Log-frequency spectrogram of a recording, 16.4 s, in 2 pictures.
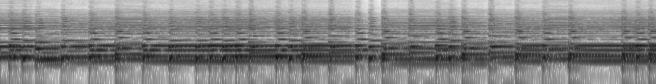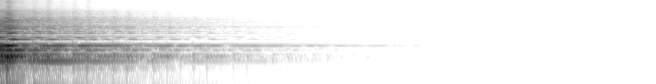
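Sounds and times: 
cello and strings dance music: 0:00.0 - 0:09.6.

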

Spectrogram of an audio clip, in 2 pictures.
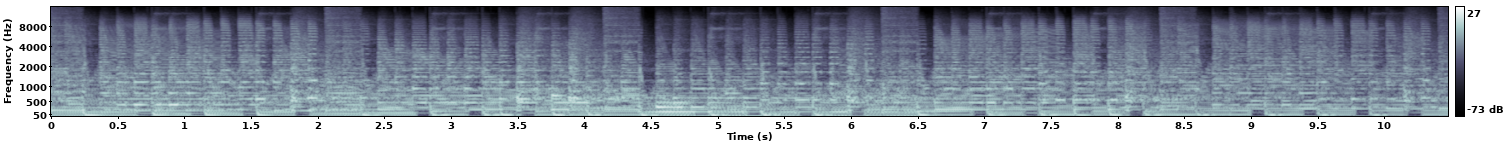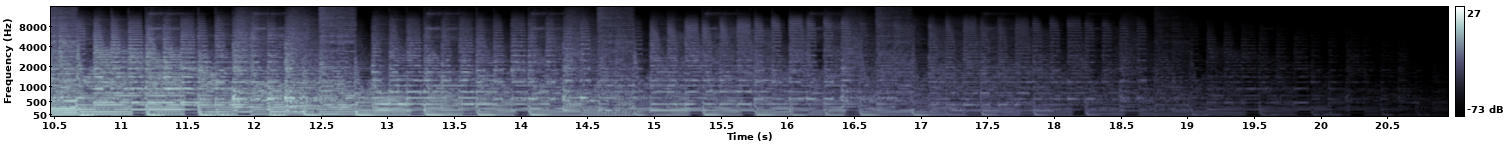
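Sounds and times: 
zero delay filter sweep: 0:00.0 - 0:15.8.

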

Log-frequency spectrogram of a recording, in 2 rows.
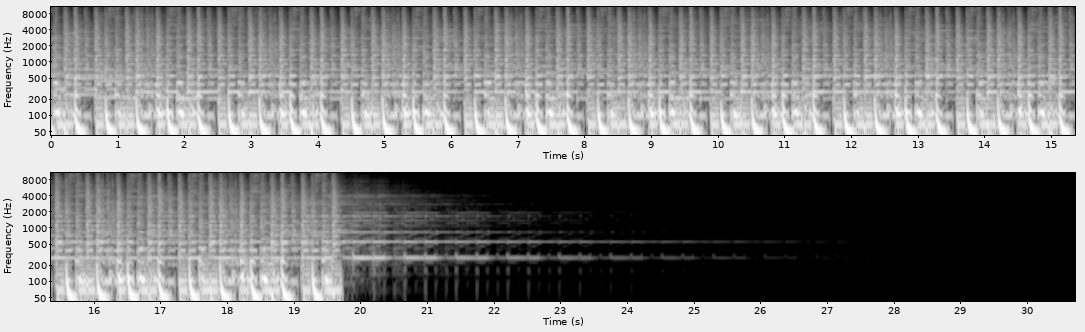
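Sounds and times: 
dhol drum: 0:00.0 - 0:19.8.

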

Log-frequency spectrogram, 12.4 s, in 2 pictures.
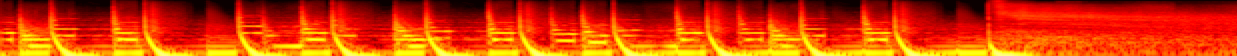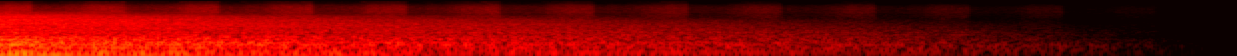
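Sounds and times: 
kick drums: 0:00.0 - 0:08.6.

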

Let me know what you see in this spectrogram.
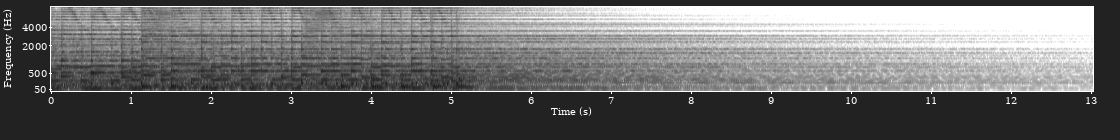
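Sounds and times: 
electric sitar: 0:00.0 - 0:07.3.

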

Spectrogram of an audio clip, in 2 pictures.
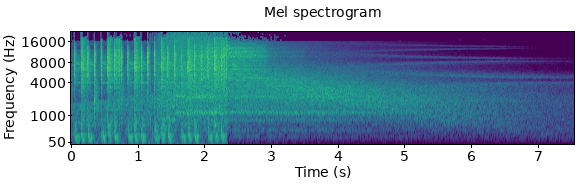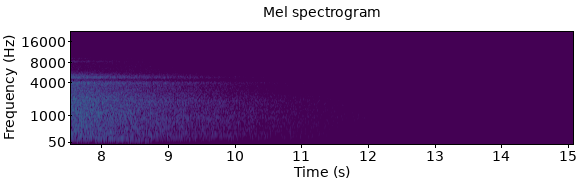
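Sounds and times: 
industrial techno: 0:00.0 - 0:05.6.

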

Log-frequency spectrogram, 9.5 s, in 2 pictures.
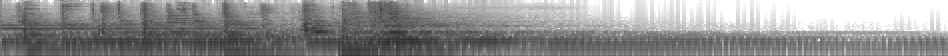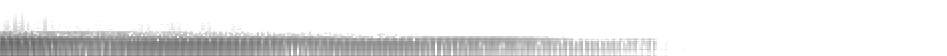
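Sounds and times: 
Arabic oud melody: 0:00.0 - 0:06.0.

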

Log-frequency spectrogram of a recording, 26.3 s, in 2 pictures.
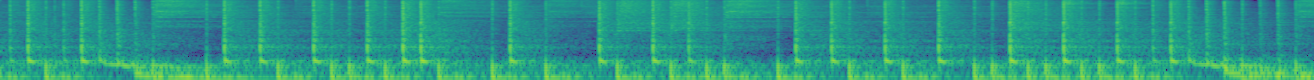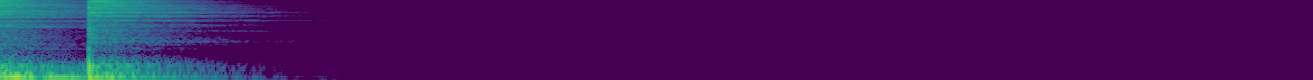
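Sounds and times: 
gospel drum beat: 0:00.0 - 0:15.0.

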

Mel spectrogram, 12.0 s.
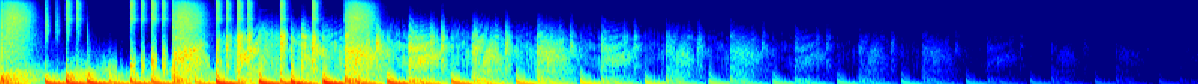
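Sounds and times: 
dubstep music: 0:00.0 - 0:05.7.

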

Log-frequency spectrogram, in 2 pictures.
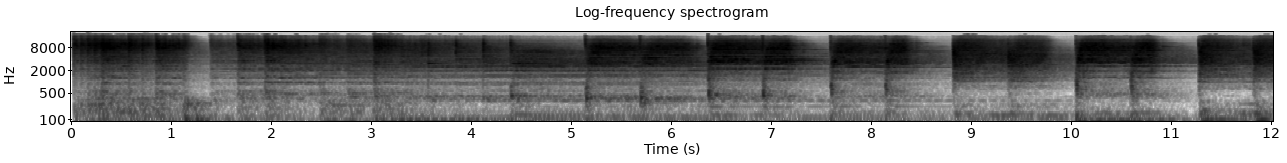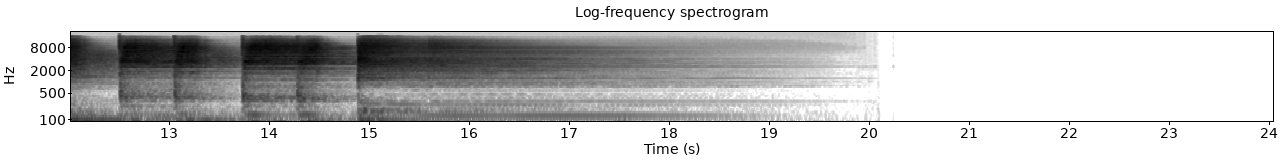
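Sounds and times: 
cymbals: 0:00.0 - 0:17.9.

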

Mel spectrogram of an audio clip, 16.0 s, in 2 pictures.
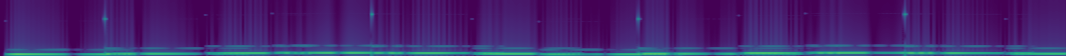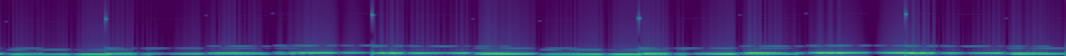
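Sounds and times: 
synth music: 0:00.1 - 0:15.9.

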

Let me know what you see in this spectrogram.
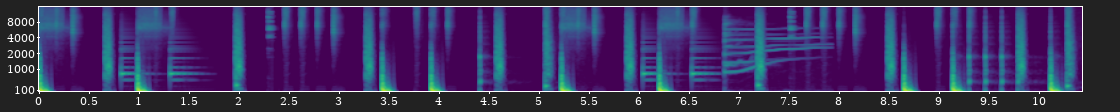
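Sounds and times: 
drums: 0:00.0 - 0:01.4, 0:02.0 - 0:06.6, 0:07.2 - 0:10.4.

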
